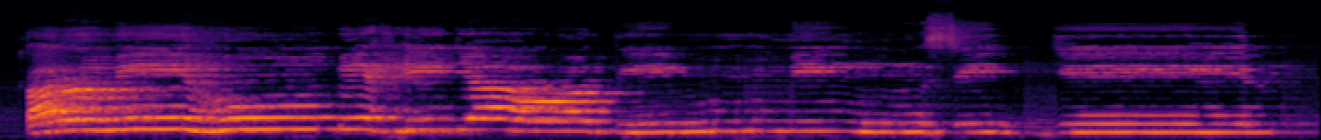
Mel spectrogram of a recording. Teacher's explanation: Dan poinnya dari segi qiraah tarmihum, bukan tarmihim. Maka qiraah Ya'qub tidak membaca him tetapi dhammah ha.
